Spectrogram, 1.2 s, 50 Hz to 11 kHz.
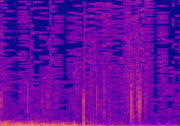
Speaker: El primer paciente es una niña de 10 meses de edad con bronconeumonía, donde se pueden oír crepitantes finos, roncantes gruesos ocasionales, respiración bronquial.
